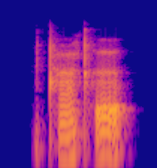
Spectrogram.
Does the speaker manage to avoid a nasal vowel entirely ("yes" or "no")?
no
